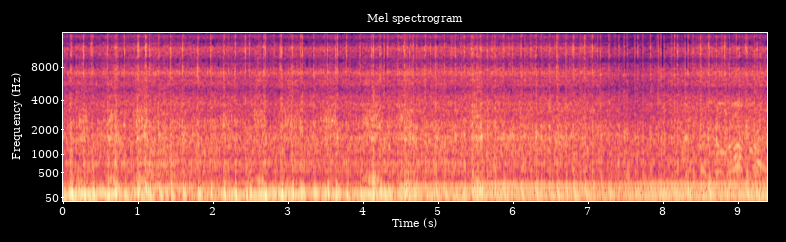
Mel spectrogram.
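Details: Polaris Indy 500 two-stroke snowmobile, first start after a used-parts top-end rebuild following overheating, head gasket failure and no compression on one cylinder. Loud, raspy running settles from a ragged burble into an even idle; running normally.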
